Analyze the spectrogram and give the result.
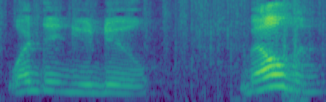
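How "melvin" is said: calling out loud. Pretend. Calling out to Melvin.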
